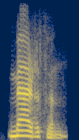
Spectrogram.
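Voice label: "marathon", Indian English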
